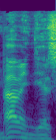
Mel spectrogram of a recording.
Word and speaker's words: Avenger: Avenger,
